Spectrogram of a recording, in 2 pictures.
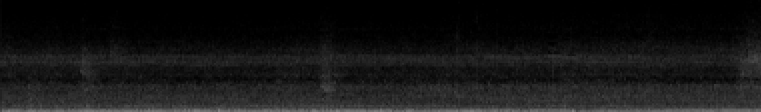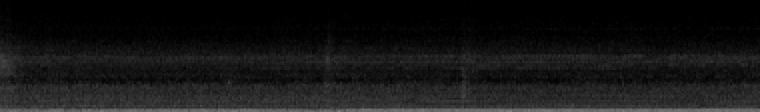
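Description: Automatic car wash heard from inside the car: a steady rush of water and wash machinery over the car, with a low rumble. A steady motor hum joins about halfway through.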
